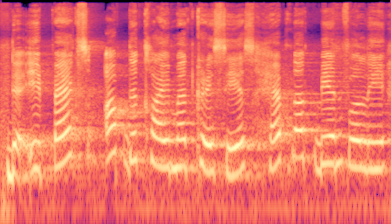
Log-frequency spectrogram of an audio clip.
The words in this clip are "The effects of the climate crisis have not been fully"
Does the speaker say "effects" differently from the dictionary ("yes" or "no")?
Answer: yes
